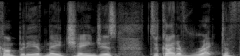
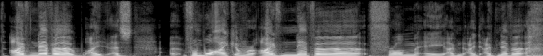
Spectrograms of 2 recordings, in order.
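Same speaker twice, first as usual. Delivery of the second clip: raised, pitched-up stuttering with stumbling false starts; 6 semitones higher, 7 dB louder than usual. Asked about the coupon thing, a speaker stumbles through an answer, stuttering. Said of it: "I feel like I'm stuttering right now".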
